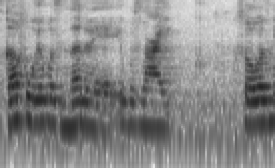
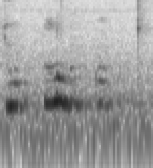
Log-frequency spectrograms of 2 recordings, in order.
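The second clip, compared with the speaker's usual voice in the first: high, soft, smirking mock; imitating a smirking taunt, pitched high and soft; 9 semitones higher, 5 dB quieter than usual. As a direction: taunt with a smirk you can hear. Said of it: "she was laughing. She was smirking".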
